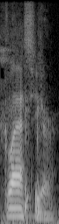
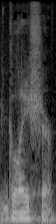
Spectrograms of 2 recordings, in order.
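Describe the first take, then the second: First: It is said in a British accent. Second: It is said in an American accent.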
